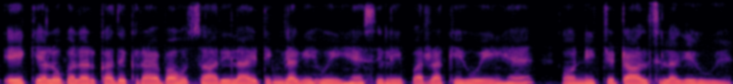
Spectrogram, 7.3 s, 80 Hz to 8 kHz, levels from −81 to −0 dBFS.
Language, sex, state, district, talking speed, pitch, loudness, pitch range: Hindi, female, Bihar, Purnia, 190 wpm, 235 Hz, -27 LUFS, 230-245 Hz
